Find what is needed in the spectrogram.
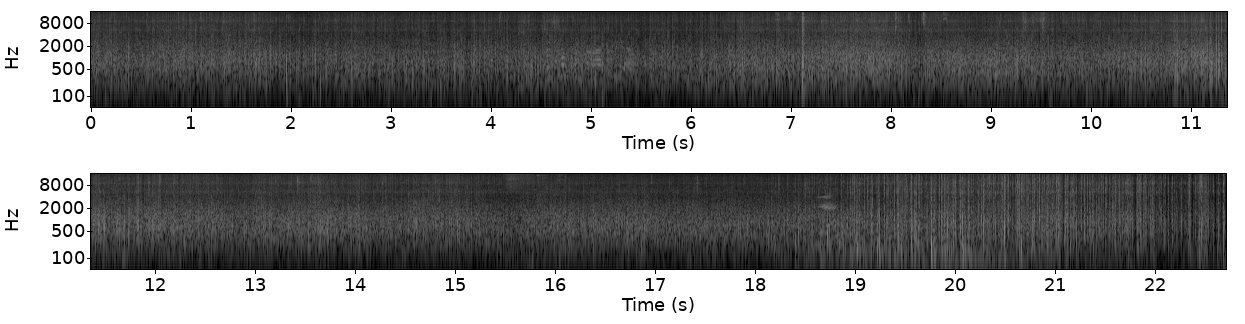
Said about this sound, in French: Il y a un orage terrible avec beaucoup de vent, beaucoup de pluie, et la pluie crépitait à travers les toits. Le vent était violent, il soufflait très fort.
